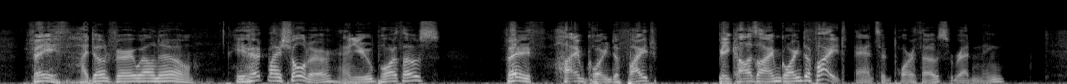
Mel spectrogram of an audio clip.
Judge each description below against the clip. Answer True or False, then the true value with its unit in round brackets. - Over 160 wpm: False (150 wpm)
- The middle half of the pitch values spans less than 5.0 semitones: False (5.6 semitones)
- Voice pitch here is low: True (130 Hz)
